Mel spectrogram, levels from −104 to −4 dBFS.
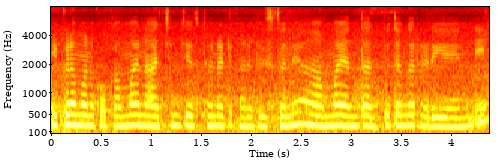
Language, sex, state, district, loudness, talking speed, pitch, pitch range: Telugu, female, Telangana, Karimnagar, -16 LUFS, 175 wpm, 235 Hz, 225-245 Hz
